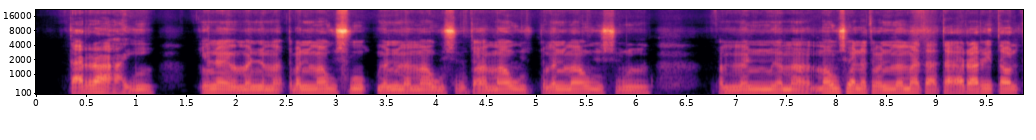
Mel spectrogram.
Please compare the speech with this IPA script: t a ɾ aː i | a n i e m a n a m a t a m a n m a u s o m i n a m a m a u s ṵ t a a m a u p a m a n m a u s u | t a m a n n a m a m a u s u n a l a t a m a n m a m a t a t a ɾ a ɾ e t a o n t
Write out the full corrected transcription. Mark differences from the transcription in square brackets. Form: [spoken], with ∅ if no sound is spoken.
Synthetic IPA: t a ɾ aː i | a n [a] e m a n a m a t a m a n m a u s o m [a] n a m a m a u s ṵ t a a m a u [t] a m a n m a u s u | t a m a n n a m a m a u s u [∅] a l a t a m a n m a m a t a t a ɾ a ɾ e t a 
